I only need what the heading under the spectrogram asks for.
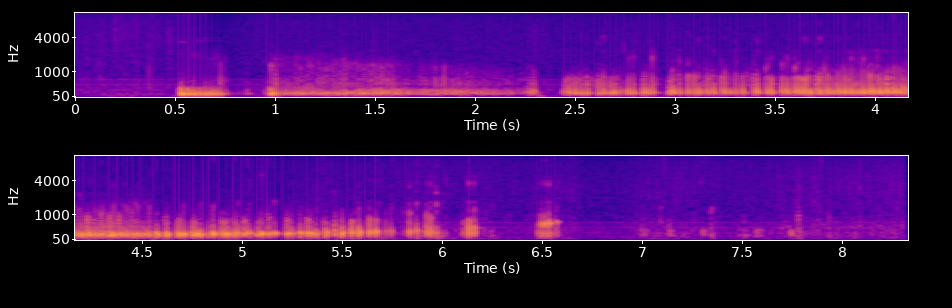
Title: Empty stomach rumbles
